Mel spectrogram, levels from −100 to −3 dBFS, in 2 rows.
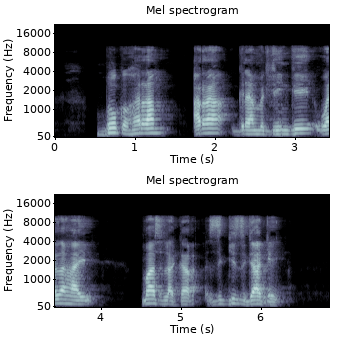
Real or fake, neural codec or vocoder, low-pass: fake; codec, 16 kHz in and 24 kHz out, 1.1 kbps, FireRedTTS-2 codec; 9.9 kHz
